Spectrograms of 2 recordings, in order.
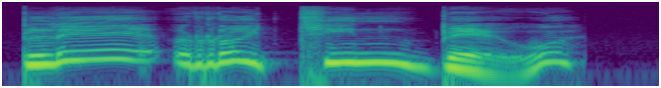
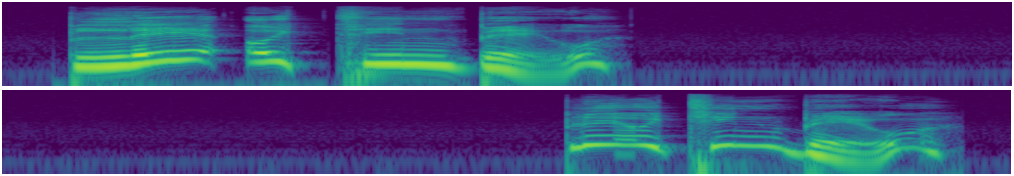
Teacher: Dropping the R on rwyt in conversation.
